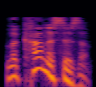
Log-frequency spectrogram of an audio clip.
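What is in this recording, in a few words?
"laconicism", British English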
